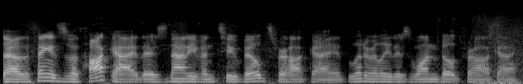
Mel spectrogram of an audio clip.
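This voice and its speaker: A man's voice: mid-range voice, fairly even intonation, a little fast, pushed and bright, a little hiss or hum. A man giving casual gameplay commentary as a streamer, explaining things in a conversational way. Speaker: game streamer.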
